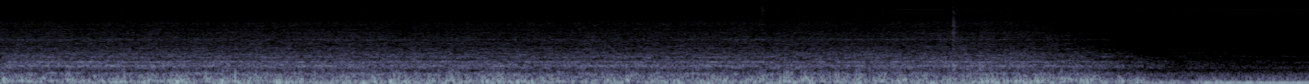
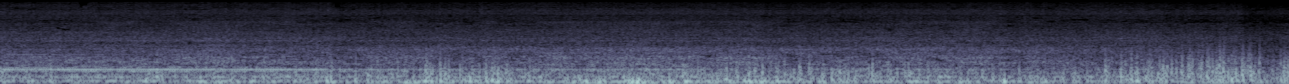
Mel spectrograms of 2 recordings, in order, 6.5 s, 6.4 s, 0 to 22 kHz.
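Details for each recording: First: Steady, even rush of air from the blower motor of a W221 Mercedes S550 4Matic at constant speed, no rattle or squeal, then winding down; it was reconnected after cleaning for intermittent no-airflow and is blowing for now. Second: Mercedes W221 S550 4Matic climate blower motor that intermittently blew no air, after cleaning and heavy greasing; at full speed a rough, fluttering roar instead of a smooth whoosh. Owner wonders if the grease caused it; not confirmed.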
